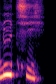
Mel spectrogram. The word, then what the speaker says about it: outil: Un outil, j'ai pas prononcé le L.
